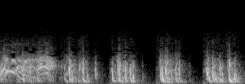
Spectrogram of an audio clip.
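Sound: horses galloping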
